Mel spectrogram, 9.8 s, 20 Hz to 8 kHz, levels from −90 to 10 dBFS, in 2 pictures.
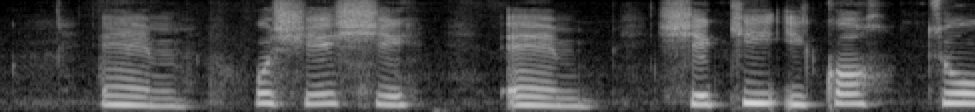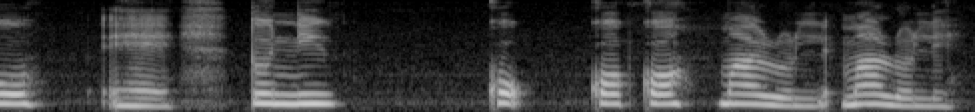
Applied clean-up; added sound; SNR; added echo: none; none; none; none.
